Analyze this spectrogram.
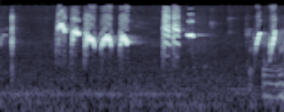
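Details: Greater green leafbird song meant to provoke other birds: bright whistled notes around mid-high pitch, a run of five slurred rising-falling phrases, then a pause and quick chirpy bursts ending in buzzy descending notes.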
